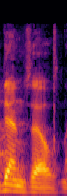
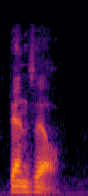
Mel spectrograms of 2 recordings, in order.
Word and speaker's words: Denzel: Because, wait a minute, because my name's not pronounced Denzel. My name's pronounced Denzel.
